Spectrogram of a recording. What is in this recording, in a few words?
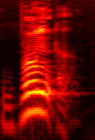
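"bumdo", Fula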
